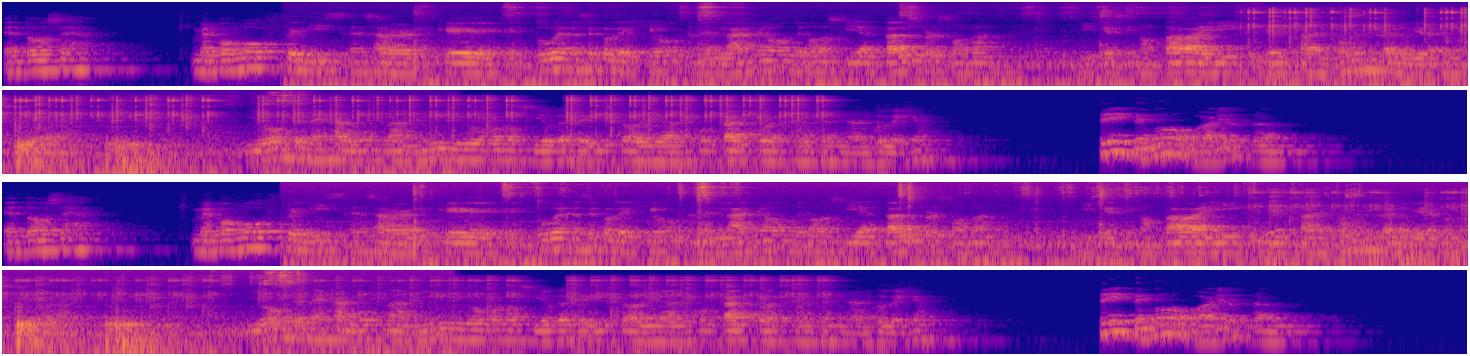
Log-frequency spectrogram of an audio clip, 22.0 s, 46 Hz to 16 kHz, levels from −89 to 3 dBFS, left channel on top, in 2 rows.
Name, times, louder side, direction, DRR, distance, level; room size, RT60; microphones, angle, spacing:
voice 1, 0.0-0.6 1.4-7.4 8.1-11.5 12.8-17.9, left 1 dB, 10° left, -5 dB, 0.9 m, -35 dB
sound 1, 2.1-14.4, right 6 dB, 70° right, 0.5 m, -36 dB
sound 2, 9.2-14.9 15.2-17.6, left 5 dB, 55° left, 0.9 m, -37 dB
voice 2, 19.2-20.6, equal, 15° right, -4 dB, 1.7 m, -36 dB
9.3 x 3.2 x 3.3 m, 0.89 s
head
